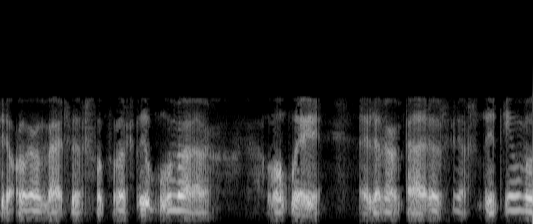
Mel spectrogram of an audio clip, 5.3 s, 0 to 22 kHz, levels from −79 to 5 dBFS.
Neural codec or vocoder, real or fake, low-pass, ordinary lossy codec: autoencoder, 44.1 kHz, a latent of 192 numbers a frame, MeloTTS; fake; 3.6 kHz; AAC, 24 kbps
